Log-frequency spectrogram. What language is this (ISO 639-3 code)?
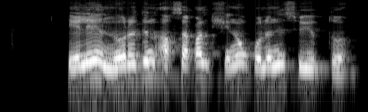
uig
